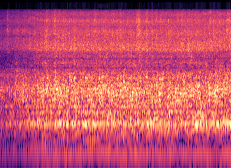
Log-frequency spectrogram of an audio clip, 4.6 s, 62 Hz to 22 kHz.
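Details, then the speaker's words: Shimizu SPG20-311K BIT submersible pump protected by an APC as the well water runs out: steady motor hum turns rough with gurgling, sputtering rush; pump running dry. "Terdengar bunyinya agak kasar ya. Itu artinya, nah lihat. Ini pompa kekeringan sekarang."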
